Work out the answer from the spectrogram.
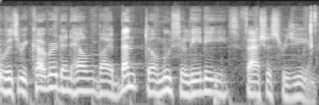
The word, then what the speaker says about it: Benito: It was recovered and held by Benito Mussolini's fascist regime. Benito. But what did I say? Bento. Bento's a Japanese snack tray, Benito.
